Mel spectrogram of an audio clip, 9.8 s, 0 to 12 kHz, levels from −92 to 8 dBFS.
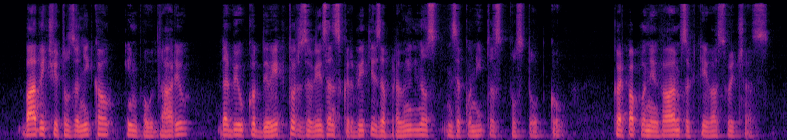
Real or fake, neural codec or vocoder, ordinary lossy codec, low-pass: fake; codec, 24 kHz, 3 kbps, HILCodec; AAC, 48 kbps; 10.8 kHz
